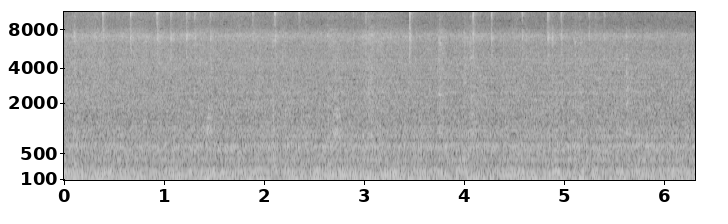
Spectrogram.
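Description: Steady low hum under faint crackling and scraping as a wooden spatula stirs an onion-tomato masala frying in a nonstick pan.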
